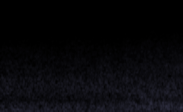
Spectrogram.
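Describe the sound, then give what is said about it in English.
A steady, rushing wash of waves at the shoreline, continuous and fairly soft, with a faint windy hiss and no voices. “You're too close to the water. Get away from there.”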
